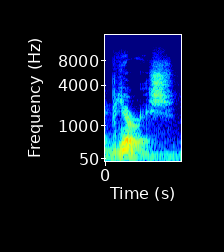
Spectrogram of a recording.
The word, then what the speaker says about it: Burish: His name is Dan Burish. Reminds me of Van Buren. Rhymes with Van Buren.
